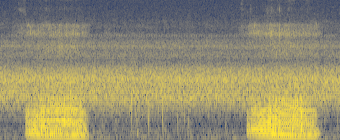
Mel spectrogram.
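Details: Two rumbling, buzzy snores from a sleeping dog, each over a second long and about four seconds apart, with soft background hiss between breaths.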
